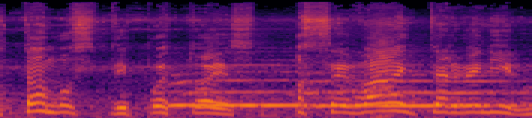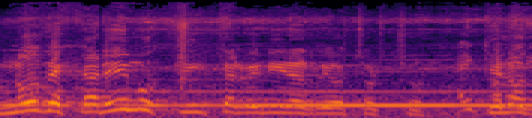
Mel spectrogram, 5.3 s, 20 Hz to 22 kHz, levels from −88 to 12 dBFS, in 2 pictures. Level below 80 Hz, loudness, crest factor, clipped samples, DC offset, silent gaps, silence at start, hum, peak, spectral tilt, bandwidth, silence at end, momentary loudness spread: -52 dBFS; -20 LUFS; 14 dB; under 0.1%; under 0.1%; none; 0 s; none; -6 dBFS; -3.5 dB/octave; over 20 kHz; 0 s; 6 LU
